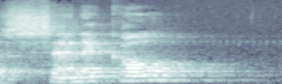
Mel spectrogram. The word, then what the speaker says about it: cenacle: My dear fellow Christians who are following in the footsteps of our Savior, it's called the cenacle. That's spelled C-E-N-A-C-L-E, cenacle.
